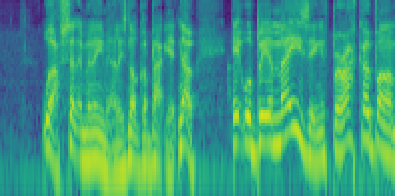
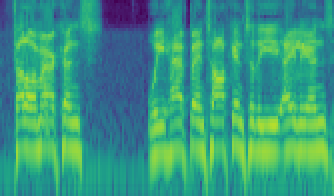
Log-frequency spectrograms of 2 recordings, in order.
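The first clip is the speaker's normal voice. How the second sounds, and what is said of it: Poor, robotic-sounding presidential impression. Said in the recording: “He doesn't talk like that at all, actually. I can't do it. ... Is Barack Obama now a robot?”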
